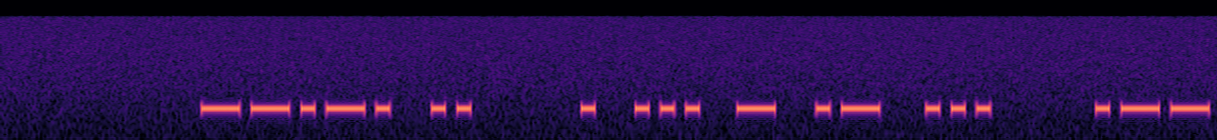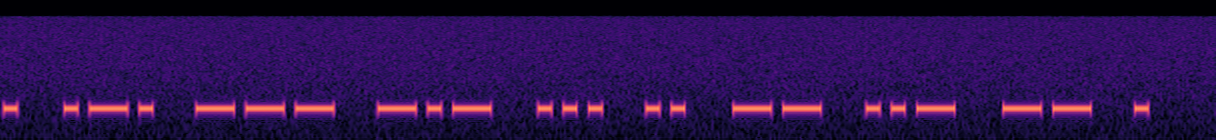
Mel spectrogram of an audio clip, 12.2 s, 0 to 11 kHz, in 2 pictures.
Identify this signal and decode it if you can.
Morse code (with Esperanto letters), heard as a keyed tone, hand-sent with a paddle, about 19 wpm, 620 Hz. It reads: ĜI ESTAS PROKSIMUME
